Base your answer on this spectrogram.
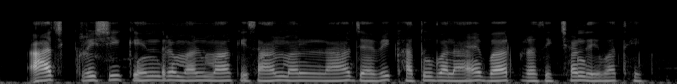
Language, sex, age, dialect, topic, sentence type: Chhattisgarhi, female, 31-35, Western/Budati/Khatahi, agriculture, statement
